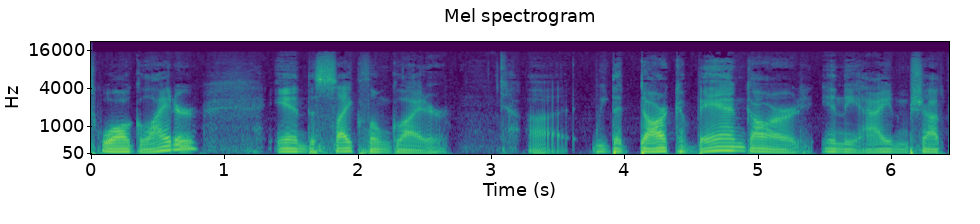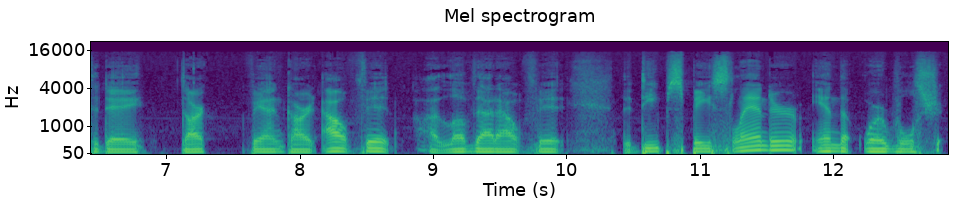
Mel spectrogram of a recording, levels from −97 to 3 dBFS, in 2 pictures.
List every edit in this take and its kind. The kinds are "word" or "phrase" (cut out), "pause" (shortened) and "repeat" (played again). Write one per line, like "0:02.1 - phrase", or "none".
0:03.9 - word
